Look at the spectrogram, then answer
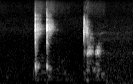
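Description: Two sharp mouse clicks in quick succession, then a second pair of softer clicks a moment later, close and isolated with no talking.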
